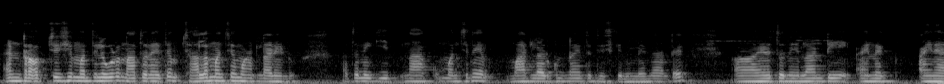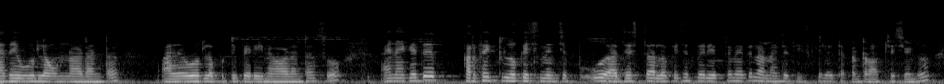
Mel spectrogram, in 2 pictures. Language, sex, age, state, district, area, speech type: Telugu, male, 30-45, Andhra Pradesh, Srikakulam, urban, spontaneous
